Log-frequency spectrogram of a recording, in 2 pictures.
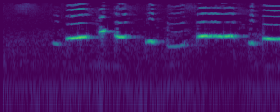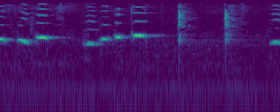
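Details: Cockatiels singing: a string of clear, mellow whistled notes rising and falling in a tune-like sequence, with two brief sharp clicks near the end and a faint steady hum underneath.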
